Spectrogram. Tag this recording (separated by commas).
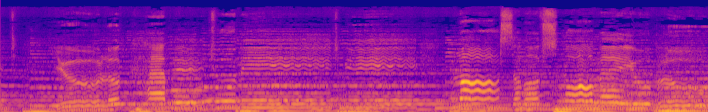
Music, Soundtrack music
